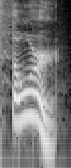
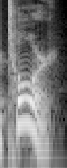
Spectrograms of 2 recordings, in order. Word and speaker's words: Thor: We have Thor or Tor, depending on pronunciation. I know, like there's literally multiple pronunciations for those 4 letters put together in that language.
